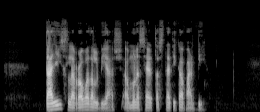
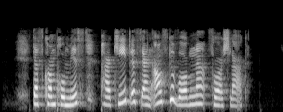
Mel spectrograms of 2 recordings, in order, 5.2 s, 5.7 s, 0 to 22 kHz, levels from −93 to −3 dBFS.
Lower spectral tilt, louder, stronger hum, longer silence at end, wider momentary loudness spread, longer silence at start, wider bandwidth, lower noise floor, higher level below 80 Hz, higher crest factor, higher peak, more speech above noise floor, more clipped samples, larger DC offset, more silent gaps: first, -4.5 dB/octave vs -3 dB/octave; second, -26 LUFS vs -16 LUFS; neither; first, 1.15 s vs 0.85 s; about the same, 12 LU vs 10 LU; first, 0.9 s vs 0.4 s; first, 11 kHz vs 7.8 kHz; about the same, -78 dBFS vs -76 dBFS; about the same, -62 dBFS vs -64 dBFS; first, 28 dB vs 16 dB; about the same, 0 dBFS vs -2 dBFS; second, 52 dB vs 60 dB; neither; neither; neither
